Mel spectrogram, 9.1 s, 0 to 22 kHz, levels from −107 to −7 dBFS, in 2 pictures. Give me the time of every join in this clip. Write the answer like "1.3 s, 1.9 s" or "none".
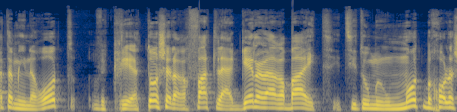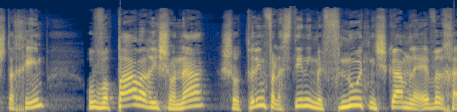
none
